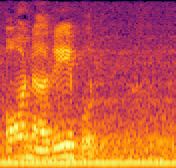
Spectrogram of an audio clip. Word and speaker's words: honorable: Honorable, again H is silent here. We say honorable.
